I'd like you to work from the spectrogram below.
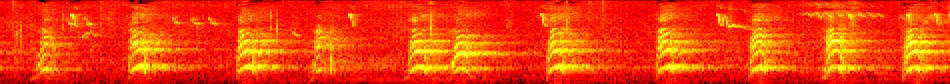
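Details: Aviary finches, kept alongside zebra, Gouldian, star and shaft-tail finches, canaries, king quail and diamond doves, repeat nasal honking calls roughly every second. Scattered thin high chirps sound in the background.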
